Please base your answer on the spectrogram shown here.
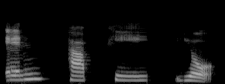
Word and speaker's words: En Papillote: It's pronounced En Papillote.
